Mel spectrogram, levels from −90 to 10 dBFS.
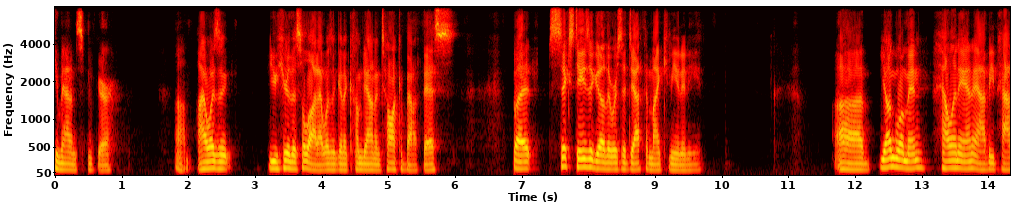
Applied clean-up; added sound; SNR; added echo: neural mask model DeepFilterNet 3.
